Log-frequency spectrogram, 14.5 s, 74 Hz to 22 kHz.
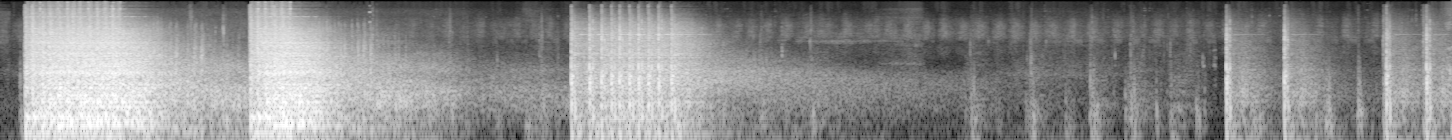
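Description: Gunfire in the combat video game ArmA 3: two long, loud automatic bursts with rolling echoes, a third burst, then scattered distant single shots and a few sharper cracks, with no talking.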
